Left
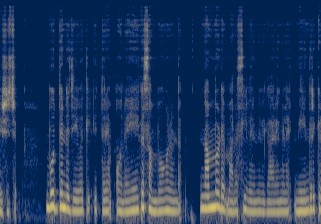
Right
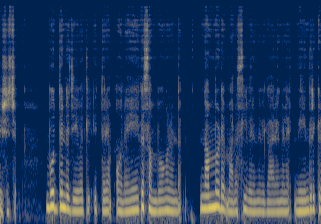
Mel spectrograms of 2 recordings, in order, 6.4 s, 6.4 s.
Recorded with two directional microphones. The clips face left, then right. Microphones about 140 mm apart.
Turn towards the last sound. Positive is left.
turn(degrees=-30)  # may be behind; listen again after turning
